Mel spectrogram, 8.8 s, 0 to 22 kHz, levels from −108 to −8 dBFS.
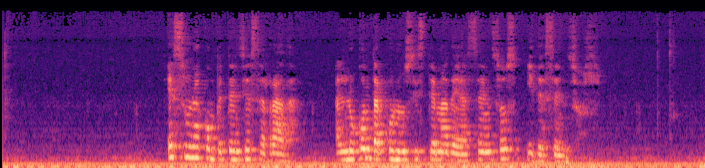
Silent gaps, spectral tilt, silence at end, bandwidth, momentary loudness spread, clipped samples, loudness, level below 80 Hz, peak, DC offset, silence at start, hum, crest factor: none; -6.5 dB/octave; 0 s; 16 kHz; 15 LU; under 0.1%; -23 LUFS; -30 dBFS; -2 dBFS; under 0.1%; 0.05 s; none; 20 dB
